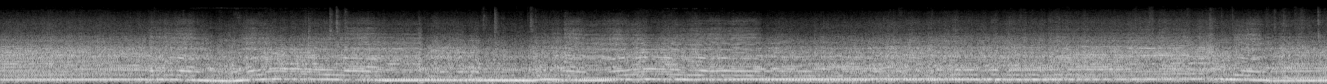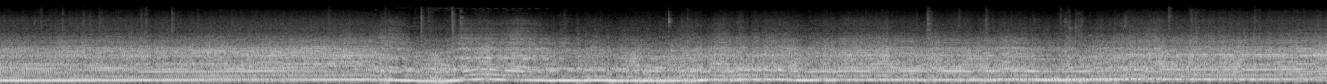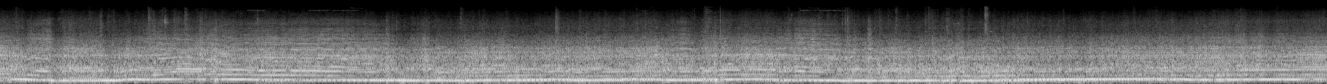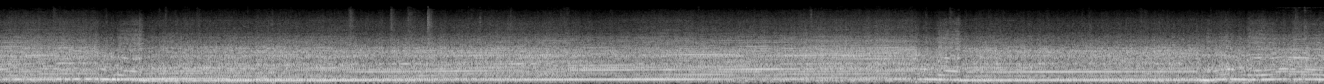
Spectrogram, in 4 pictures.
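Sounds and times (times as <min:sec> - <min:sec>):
race car engine at high revs: 0:00.0 - 0:53.0.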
